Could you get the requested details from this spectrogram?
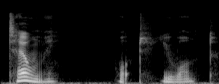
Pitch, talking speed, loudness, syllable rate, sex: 130 Hz, 135 wpm, -21 LUFS, 3.7 syllables/s, male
